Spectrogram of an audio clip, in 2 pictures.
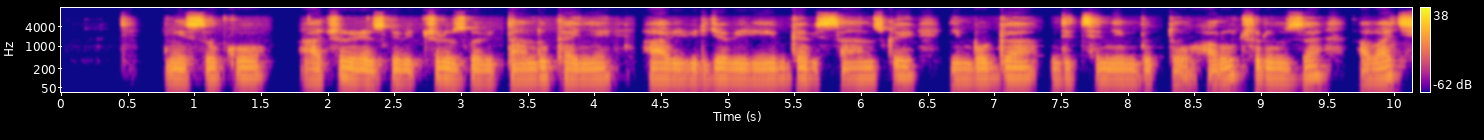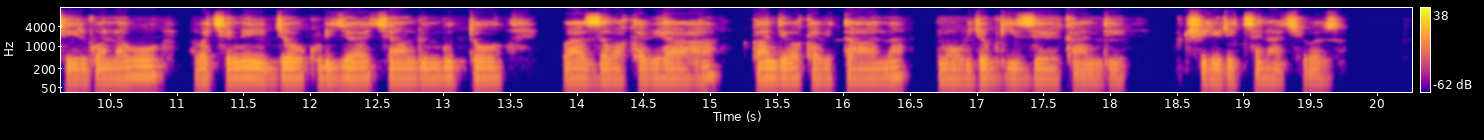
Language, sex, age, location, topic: Kinyarwanda, male, 25-35, Kigali, finance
